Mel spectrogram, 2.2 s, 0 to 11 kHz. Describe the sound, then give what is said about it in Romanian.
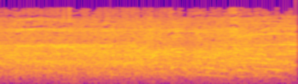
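A huge crowd at a 1989 Bucharest rally staged for the dictators turns against them, a loud, unbroken roar of shouting and babbling voices with no pause. “Puteți asculta câteva fragmente audio ale momentului cheie în care mulțimea adunată de autorități la mitingul în sprijinul dictatorilor s-a întors împotriva lor.”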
